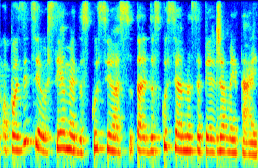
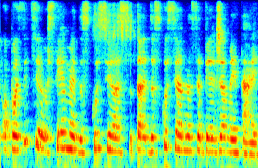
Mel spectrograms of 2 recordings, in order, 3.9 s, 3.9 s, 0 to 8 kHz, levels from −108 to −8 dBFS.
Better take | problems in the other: first | noise reduction (neural mask model DeepFilterNet 3)

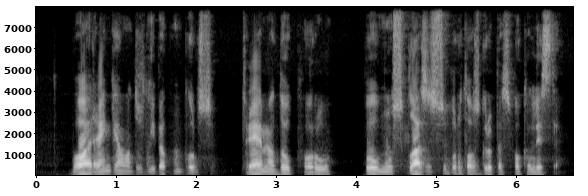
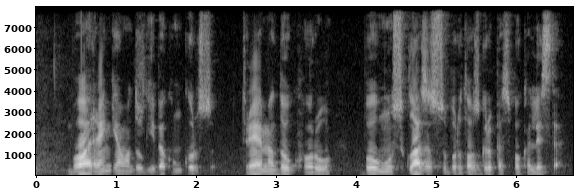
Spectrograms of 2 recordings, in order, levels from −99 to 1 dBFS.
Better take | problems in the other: second | noise reduction (neural mask model DeepFilterNet 3)

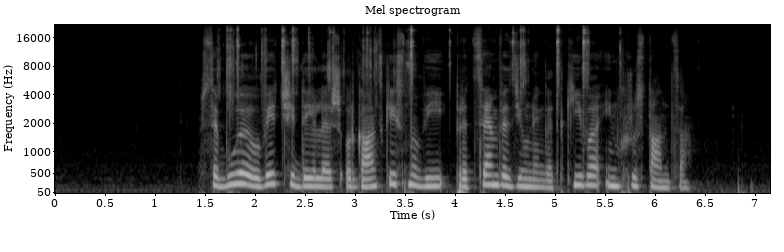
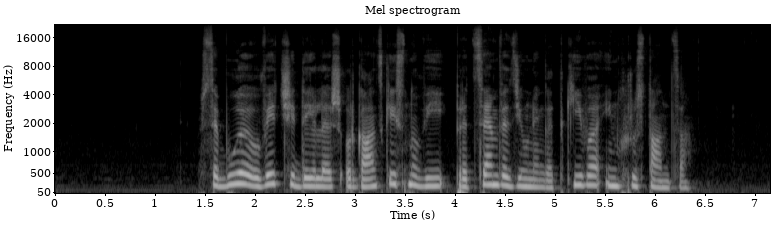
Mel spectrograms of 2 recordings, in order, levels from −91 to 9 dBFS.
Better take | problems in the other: second | background sound (Coin (dropping)); 16 dB below the speech

